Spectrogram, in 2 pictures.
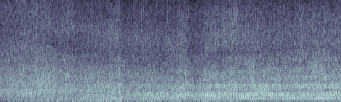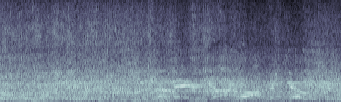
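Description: A pack of hobby stock race cars running laps on a dirt oval, their engines a loud, steady din of several cars at once.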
